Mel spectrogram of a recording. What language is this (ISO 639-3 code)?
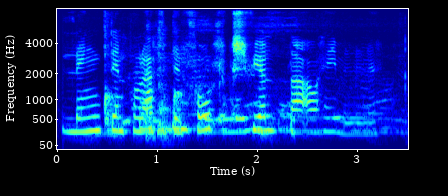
isl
